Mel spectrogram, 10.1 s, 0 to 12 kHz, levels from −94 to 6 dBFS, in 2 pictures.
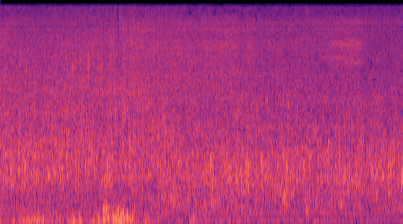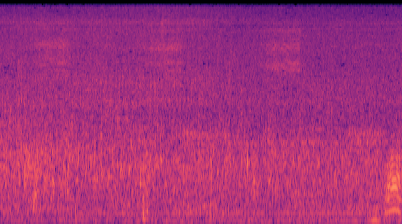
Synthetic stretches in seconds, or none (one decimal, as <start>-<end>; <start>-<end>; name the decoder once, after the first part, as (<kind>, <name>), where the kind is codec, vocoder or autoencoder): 2.3-4.1 (vocoder, Vocos)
